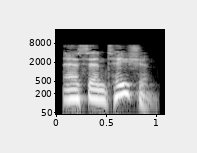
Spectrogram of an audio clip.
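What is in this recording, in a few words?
"assentation", British English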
